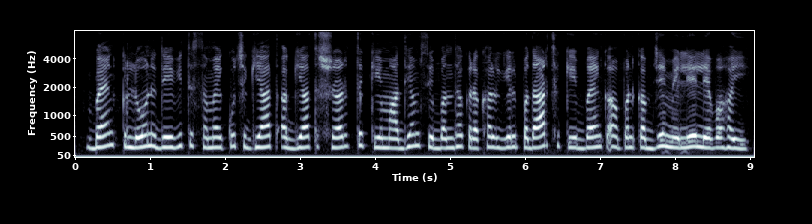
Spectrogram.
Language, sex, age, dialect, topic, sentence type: Magahi, female, 18-24, Central/Standard, banking, statement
